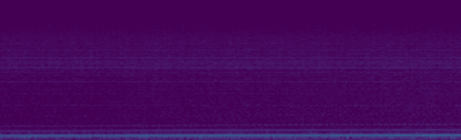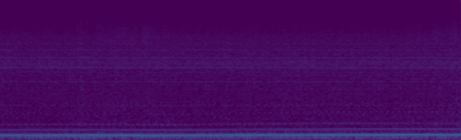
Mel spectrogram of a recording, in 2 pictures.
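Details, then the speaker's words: Blue Star case fan at starting speed already a bit noisy: steady very low-pitched tonal hum with a couple of fainter overtones (a little harmonics) at an even pitch. "And it's already a bit noisy. It's a very low-pitched noise, but it's there."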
